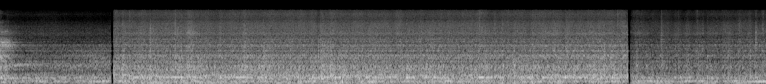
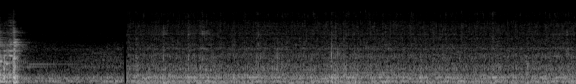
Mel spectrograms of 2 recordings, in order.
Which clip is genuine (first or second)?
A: second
